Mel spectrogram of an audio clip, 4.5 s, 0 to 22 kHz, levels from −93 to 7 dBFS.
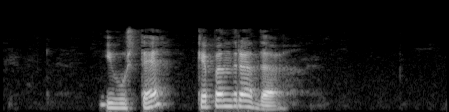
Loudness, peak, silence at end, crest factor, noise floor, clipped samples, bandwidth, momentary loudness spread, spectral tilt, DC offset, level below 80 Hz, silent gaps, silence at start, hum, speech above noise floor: -17 LUFS; -2 dBFS; 1.65 s; 20 dB; -74 dBFS; under 0.1%; 7.6 kHz; 9 LU; -6.5 dB/octave; under 0.1%; -62 dBFS; none; 1 s; none; 58 dB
